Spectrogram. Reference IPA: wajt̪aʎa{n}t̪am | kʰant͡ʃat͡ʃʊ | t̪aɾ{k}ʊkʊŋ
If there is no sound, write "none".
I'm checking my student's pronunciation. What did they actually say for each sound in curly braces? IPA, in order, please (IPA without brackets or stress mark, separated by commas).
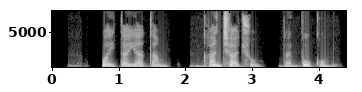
none, p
